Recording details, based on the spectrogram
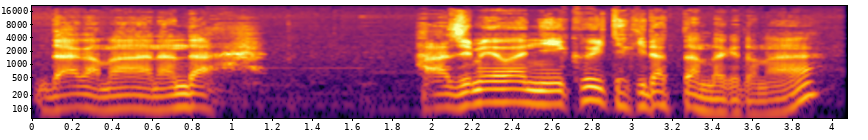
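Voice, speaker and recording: Man voicing a brash, fast-talking warrior. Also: lowish voice, animated, a little hiss or hum, close to an everyday voice. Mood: casual, boastful. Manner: rough, casual, nonchalant masculine speech. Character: brash, easygoing male warrior telling his own past. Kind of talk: Japanese visual novel voice acting.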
